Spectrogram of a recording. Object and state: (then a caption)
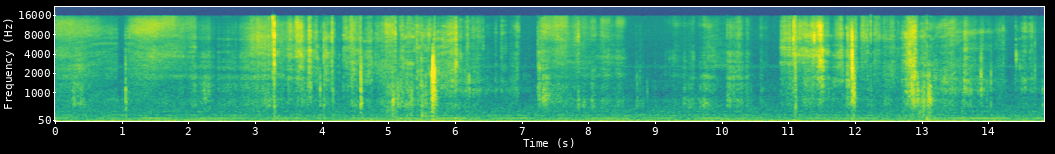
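Paper coloring book. Long nails trace the line art in an open paper coloring book and turn its pages, making soft scratching strokes and brushing page flips with a few sharper ticks. A steady low hum runs beneath the quiet paper sounds throughout.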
